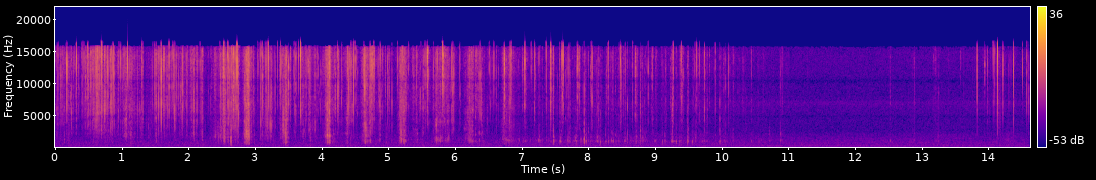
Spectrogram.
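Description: A small, solid ball of yellow floam (foam beads in slime) is squished and poked by fingertips and long white nails, making dense, bright crinkling and crunching pops. The crackling is busiest for the first ten seconds, then thins to sparse clicks over a steady low hum.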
